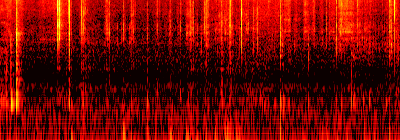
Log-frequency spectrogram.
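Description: Fingernails tap a small, hollow, rigid metal mosaic clutch purse with brass studs and red inlays, held close. The result is a scattered run of sharp, bright, clicky taps that die away almost at once, over a faint low rumble.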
